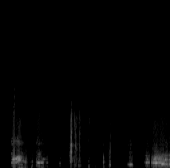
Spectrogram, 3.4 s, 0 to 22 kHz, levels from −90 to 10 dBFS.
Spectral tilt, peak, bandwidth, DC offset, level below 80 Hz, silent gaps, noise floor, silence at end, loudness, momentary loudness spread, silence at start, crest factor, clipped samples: -3 dB/octave; -30 dBFS; 9 kHz; under 0.1%; -84 dBFS; 1.23-1.37 s, 1.95-1.99 s, 2.32-2.37 s, 2.70-2.76 s; -76 dBFS; 0 s; -49 LUFS; 22 LU; 0.2 s; 22 dB; under 0.1%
